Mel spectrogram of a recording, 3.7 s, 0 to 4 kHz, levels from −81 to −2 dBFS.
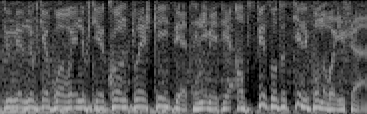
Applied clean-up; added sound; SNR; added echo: none; none; none; none.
